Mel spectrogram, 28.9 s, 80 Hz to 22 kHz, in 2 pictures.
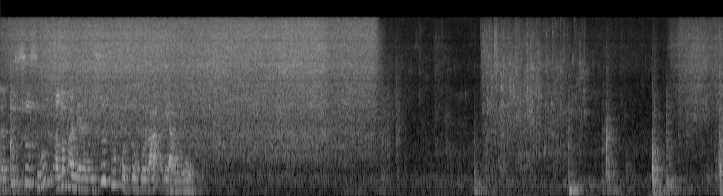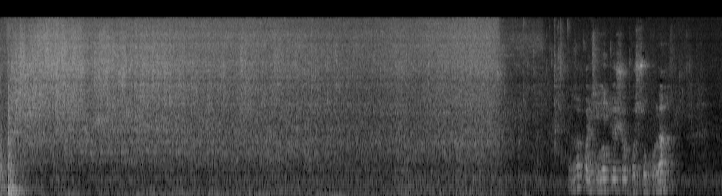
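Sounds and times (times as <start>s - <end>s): tap running into plastic basin: 9.5s - 12.4s
water pouring over greens: 9.6s - 11.8s.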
